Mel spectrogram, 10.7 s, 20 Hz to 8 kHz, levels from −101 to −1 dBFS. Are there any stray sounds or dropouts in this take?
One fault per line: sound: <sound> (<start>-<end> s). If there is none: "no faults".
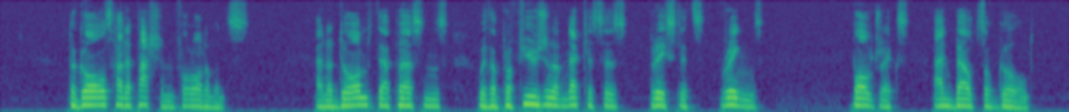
no faults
